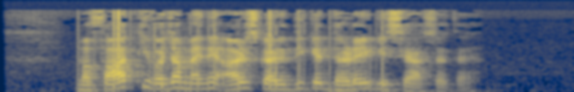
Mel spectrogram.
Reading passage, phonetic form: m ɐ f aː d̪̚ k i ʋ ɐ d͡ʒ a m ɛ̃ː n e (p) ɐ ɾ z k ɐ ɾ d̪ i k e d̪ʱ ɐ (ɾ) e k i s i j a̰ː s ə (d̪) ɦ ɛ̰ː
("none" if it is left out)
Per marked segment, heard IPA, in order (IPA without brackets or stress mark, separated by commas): ʔ, ɽ, t̪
